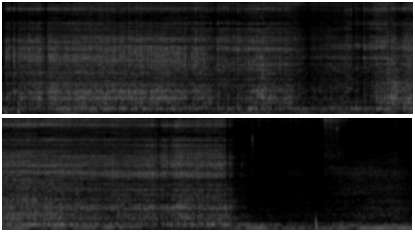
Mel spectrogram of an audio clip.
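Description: A spoon scraping thick, flaky frost off a freezer wall: a continuous scrape that stops about six and a half seconds in.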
